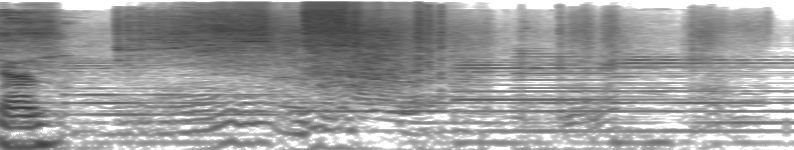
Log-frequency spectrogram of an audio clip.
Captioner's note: motorcycle roars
